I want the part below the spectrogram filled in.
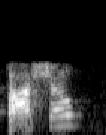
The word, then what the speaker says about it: Pho Show: Now, the other one, how did you pronounce that, Fasho? – Yes, it's funny. It's actually P-H-O and then S-H-O-W. So it's a cute little fun play.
